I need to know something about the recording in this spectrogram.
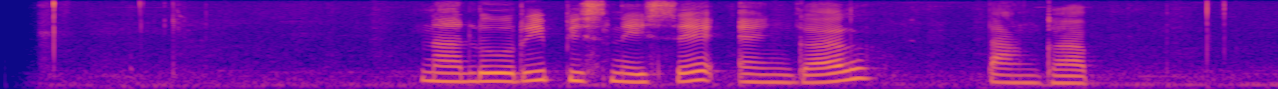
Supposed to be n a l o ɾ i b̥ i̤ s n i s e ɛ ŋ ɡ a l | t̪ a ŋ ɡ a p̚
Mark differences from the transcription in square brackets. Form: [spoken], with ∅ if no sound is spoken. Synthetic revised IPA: n a l [u] ɾ i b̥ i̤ s n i s e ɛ ŋ ɡ a l | t̪ a ŋ ɡ a p̚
